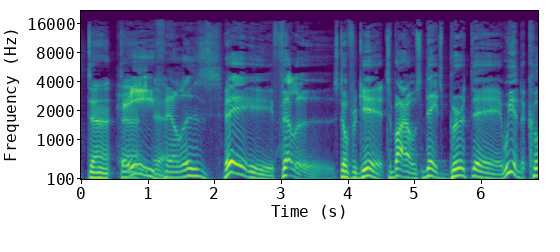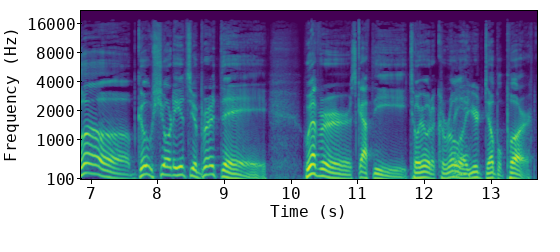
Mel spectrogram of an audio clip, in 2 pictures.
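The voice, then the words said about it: Strip club DJ announcer voice. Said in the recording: “I'll do like an announcer DJ voice as there's music going ... more strip club”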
